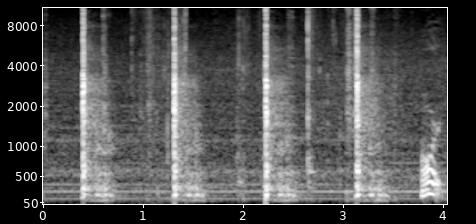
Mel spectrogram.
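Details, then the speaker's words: Williams System 6 Scorpion pinball with a repaired driver board (bad transistors), in solenoid test: solenoid 14, the knocker, fires sharp single knocks about once a second over a quiet hum, clean and strong: normal. "okay 14 is a knocker"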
